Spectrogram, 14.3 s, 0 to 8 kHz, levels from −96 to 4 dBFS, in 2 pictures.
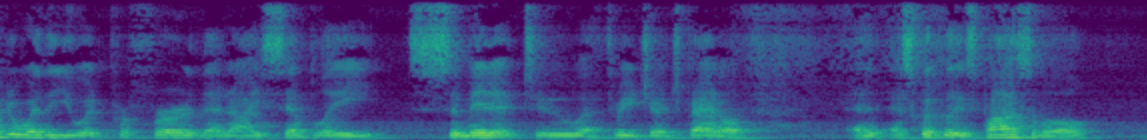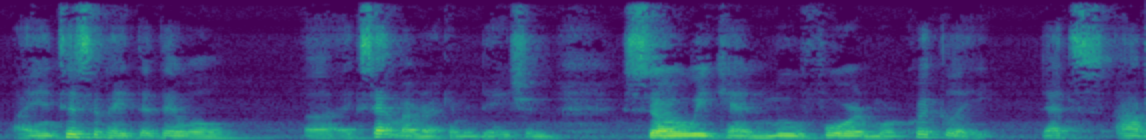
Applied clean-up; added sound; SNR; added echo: none; none; none; reverberation time 0.3 s.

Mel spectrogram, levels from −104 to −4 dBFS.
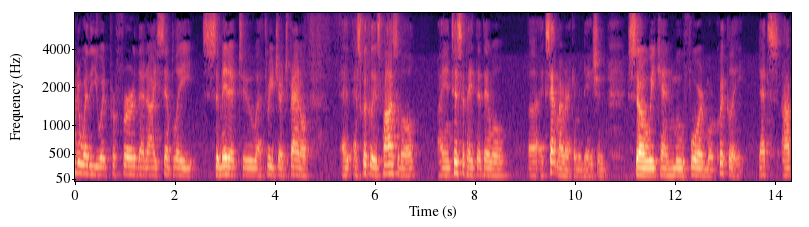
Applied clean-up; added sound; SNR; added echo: none; none; none; none.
